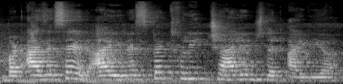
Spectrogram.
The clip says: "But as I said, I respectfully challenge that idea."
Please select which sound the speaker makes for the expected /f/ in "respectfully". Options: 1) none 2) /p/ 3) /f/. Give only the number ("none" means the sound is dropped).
3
